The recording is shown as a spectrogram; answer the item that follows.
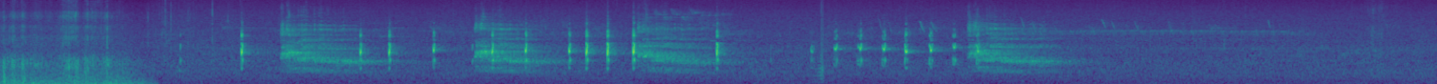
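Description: A wild turkey gobbler gobbling four times, each a rattling call about a second long, mixed with a run of sharp, short turkey clucks and yelps. The clucks and yelps include a quick evenly spaced series of about six notes near the end. A steady noise fills the first two seconds and stops abruptly.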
